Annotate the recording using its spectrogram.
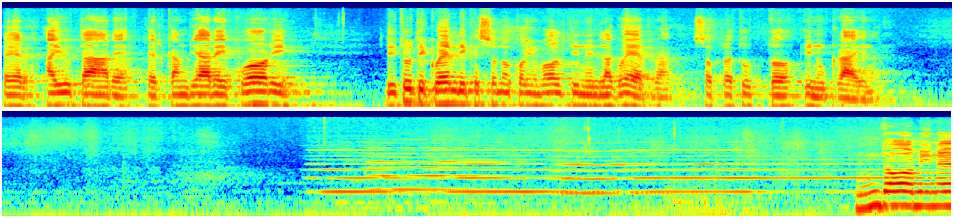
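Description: A man chants a prayer aloud in an echoing stone hall.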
